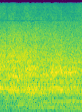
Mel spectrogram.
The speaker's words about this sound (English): Yo, that's a brand new car and you got the hood spray painted? This guy's pissed. We're doing a photo shoot. We're supposed to do a photo shoot, not out here burning up the goddamn tires.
